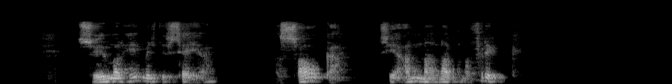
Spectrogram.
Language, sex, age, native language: Icelandic, male, 50-59, Icelandic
